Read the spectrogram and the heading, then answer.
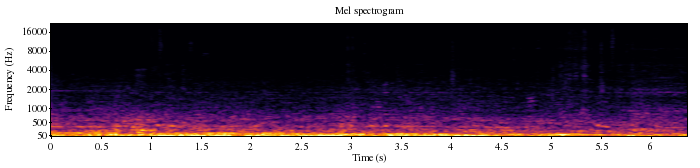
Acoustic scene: bus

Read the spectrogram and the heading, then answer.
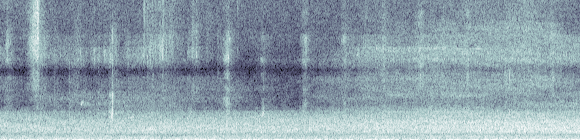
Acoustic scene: residential area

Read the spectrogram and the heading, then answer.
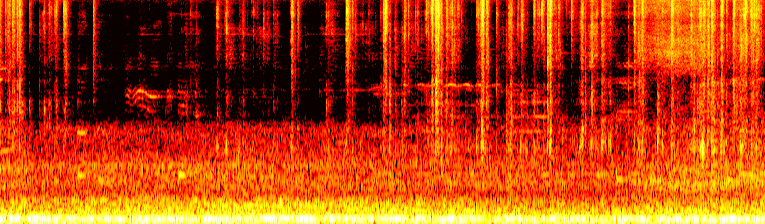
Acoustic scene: car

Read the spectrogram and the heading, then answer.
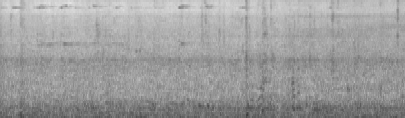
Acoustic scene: street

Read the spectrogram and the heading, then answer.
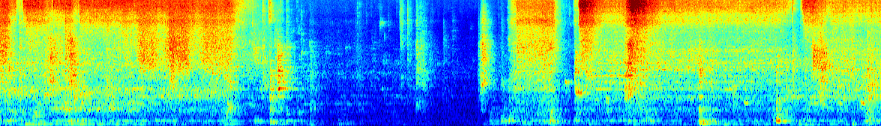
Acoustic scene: restroom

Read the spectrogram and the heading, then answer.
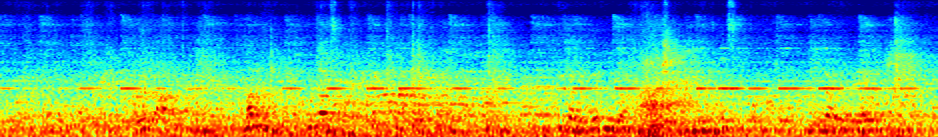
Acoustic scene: cafe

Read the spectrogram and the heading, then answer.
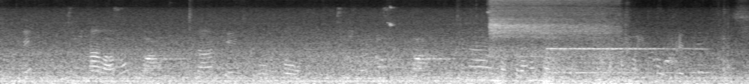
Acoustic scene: subway train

